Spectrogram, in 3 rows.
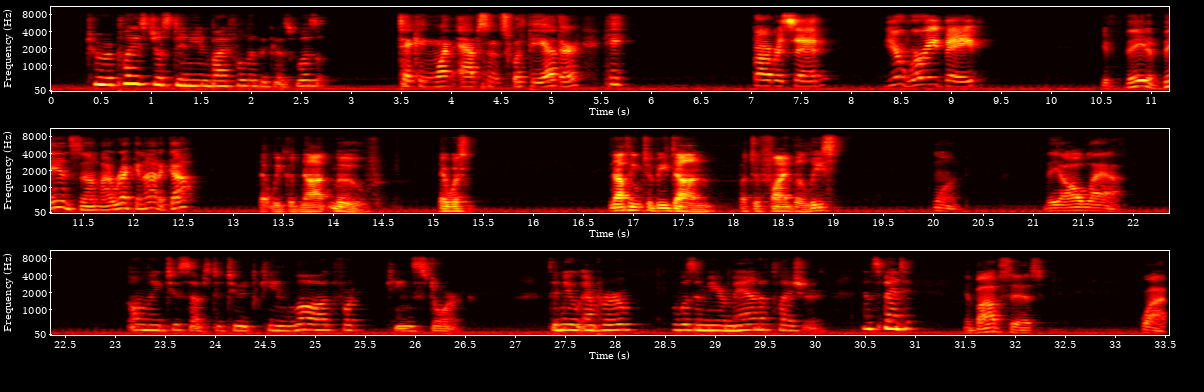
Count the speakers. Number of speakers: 5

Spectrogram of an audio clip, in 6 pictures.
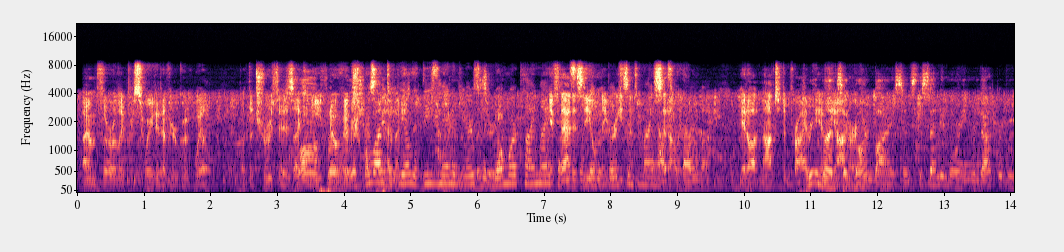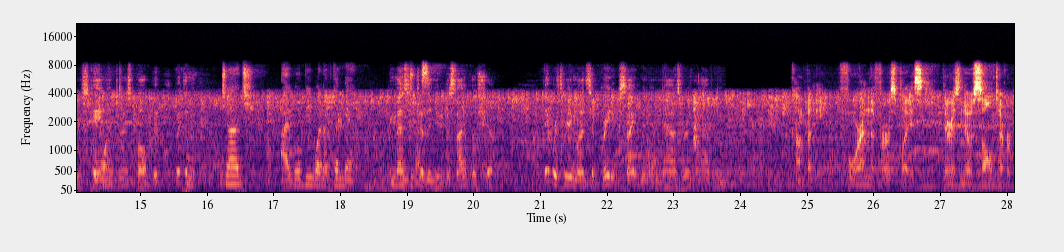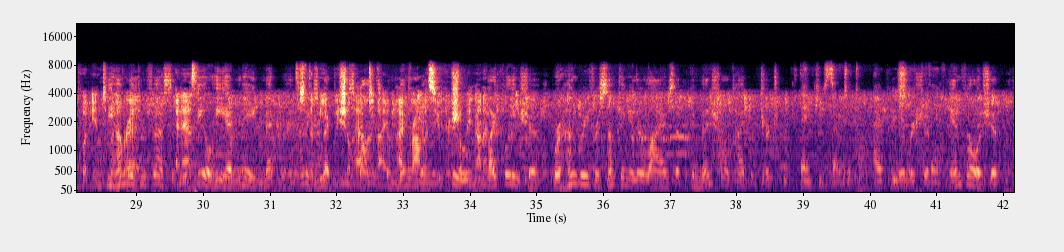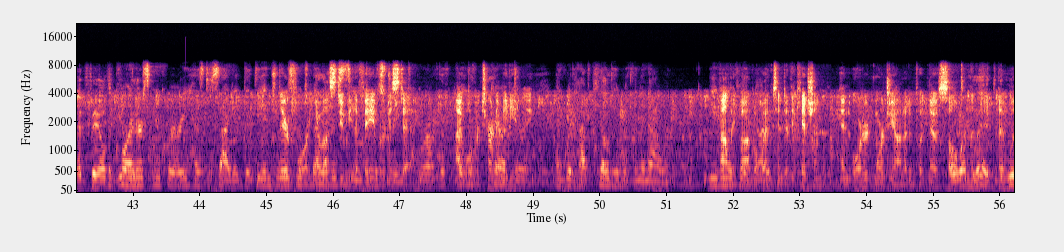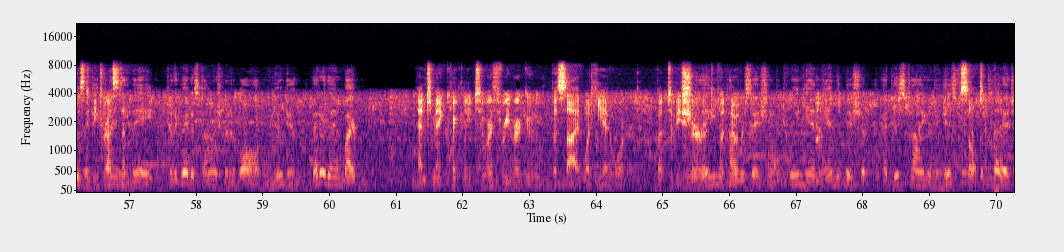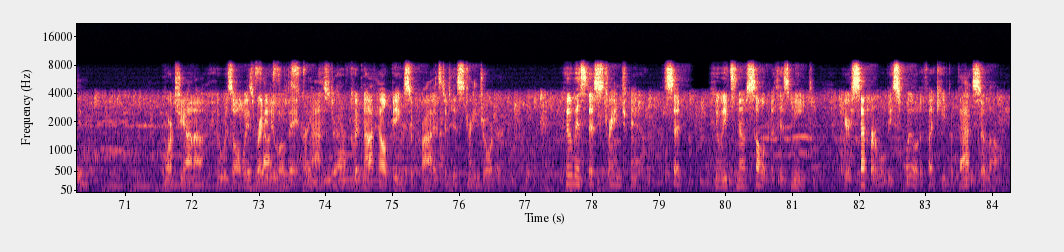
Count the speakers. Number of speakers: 3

